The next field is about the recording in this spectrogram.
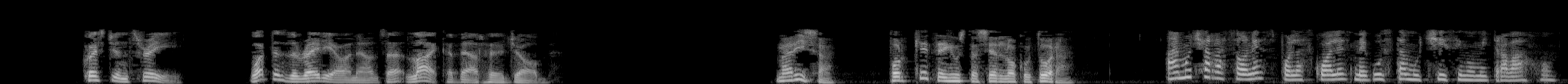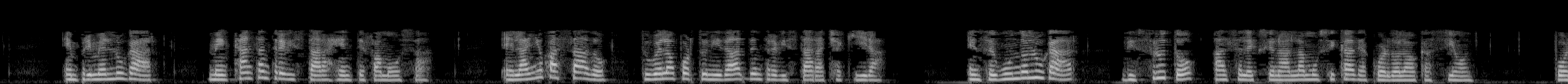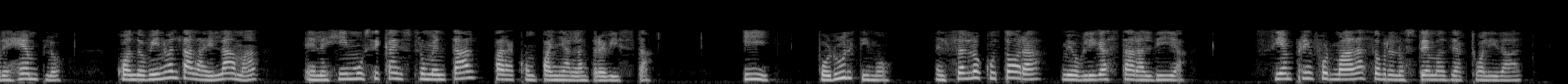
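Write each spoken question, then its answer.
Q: What does the radio announcer like about her job?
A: She likes interviewing famous people, choosing music to suit the occasion, and having to stay up to date on current affairs.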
